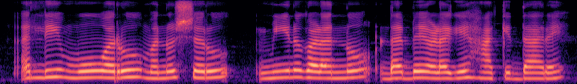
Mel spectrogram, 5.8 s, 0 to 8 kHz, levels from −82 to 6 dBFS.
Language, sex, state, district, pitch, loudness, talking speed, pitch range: Kannada, female, Karnataka, Bidar, 230 Hz, -13 LUFS, 75 wpm, 215-240 Hz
